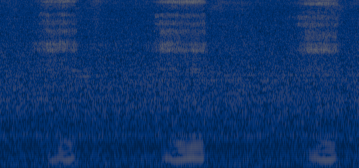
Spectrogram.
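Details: Loud snoring from a sleeping French Bulldog, three rough snorts in under four seconds, each a brief buzzing rasp that swells and fades, steady low hum underneath.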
